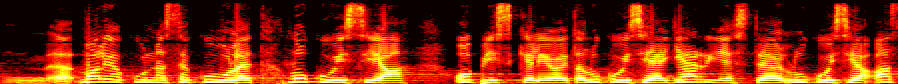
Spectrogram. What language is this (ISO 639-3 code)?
fin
